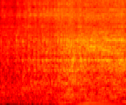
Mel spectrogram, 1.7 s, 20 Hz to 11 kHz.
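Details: 125 cc motorcycle single after engine noise repair and fresh engine oil, revving smoothly with a steady, even beat and no clear tappet clatter; valvetrain quiet and healthy, normal running.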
